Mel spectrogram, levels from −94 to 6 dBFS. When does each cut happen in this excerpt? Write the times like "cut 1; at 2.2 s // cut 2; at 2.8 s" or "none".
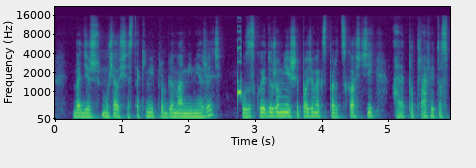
cut 1; at 2.8 s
